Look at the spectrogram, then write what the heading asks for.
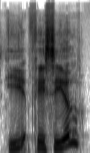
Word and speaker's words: Fèis Ìle: I was living in London at the time and I attended that year's annual correct my pronunciation face. Facial.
